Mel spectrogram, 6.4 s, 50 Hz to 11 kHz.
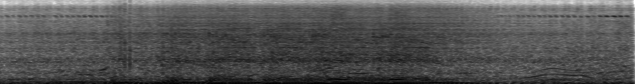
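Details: Honda CX110 single-cylinder, newly overhauled yet knocking, after rework with exhaust and engine refitted: small single blips rise and drop cleanly with no knock or rattle; knock gone, engine sounds healthy.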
